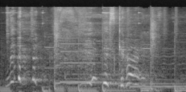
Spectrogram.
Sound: laughing

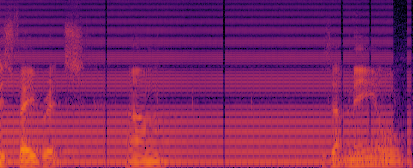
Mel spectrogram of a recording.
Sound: buzzing sound

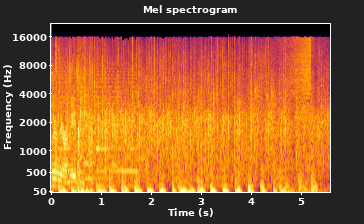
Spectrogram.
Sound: applause

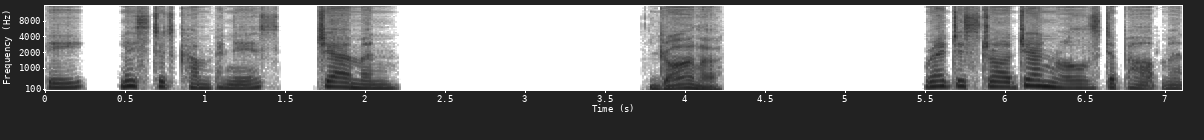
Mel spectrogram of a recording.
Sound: German

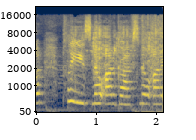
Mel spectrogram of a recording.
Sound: cameras clicking

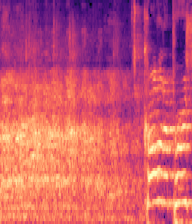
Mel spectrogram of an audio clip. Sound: audience laughing

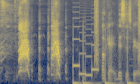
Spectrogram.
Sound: blonde women cachinnate

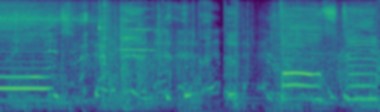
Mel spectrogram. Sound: giggling

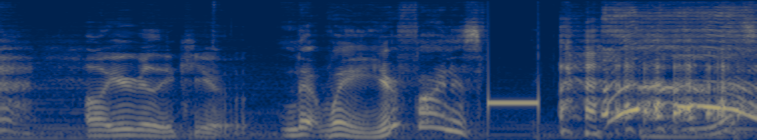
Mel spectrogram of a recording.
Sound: beep; laughs; squeals

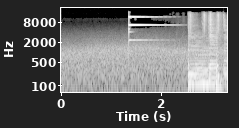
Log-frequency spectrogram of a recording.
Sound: bell dings

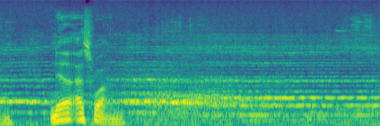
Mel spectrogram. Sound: chanting

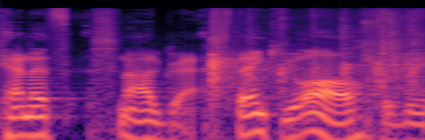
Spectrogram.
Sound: applause

